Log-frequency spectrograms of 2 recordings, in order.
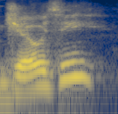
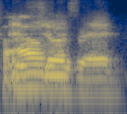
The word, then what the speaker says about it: Jose: Is it Josie? Is that how they? It's Jose. It's Jose. Okay.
